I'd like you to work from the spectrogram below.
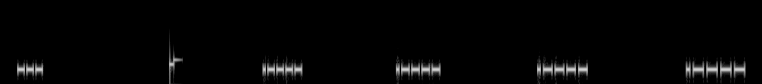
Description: Morse code, heard as a keyed tone, about 47 wpm, spaced as for 9 wpm, 700 Hz. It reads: O 1111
